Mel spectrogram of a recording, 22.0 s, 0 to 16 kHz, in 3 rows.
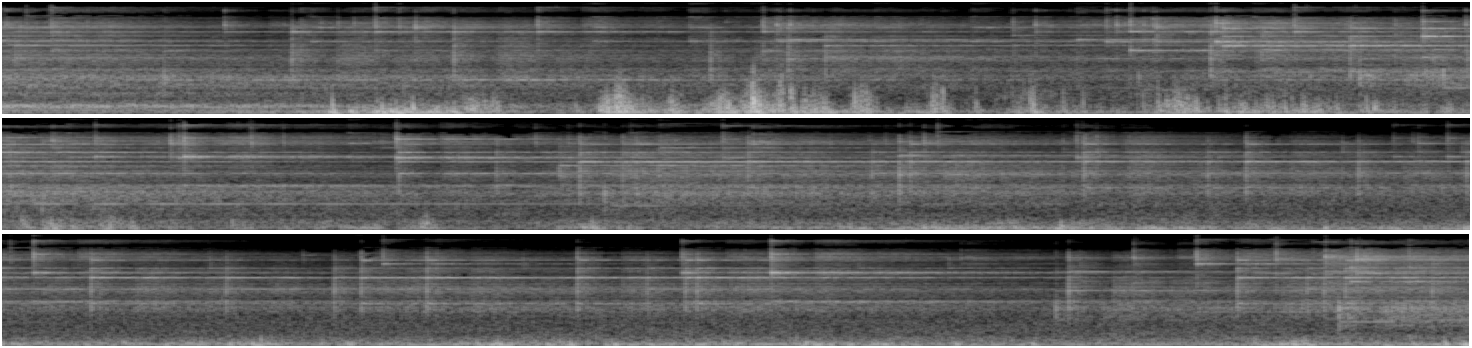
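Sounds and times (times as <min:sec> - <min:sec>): high sustained metallic tones: 0:00.0 - 0:22.0.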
